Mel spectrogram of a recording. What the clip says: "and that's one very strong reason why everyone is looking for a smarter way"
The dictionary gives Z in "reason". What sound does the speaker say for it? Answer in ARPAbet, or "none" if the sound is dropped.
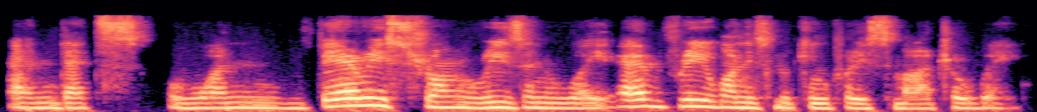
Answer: Z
